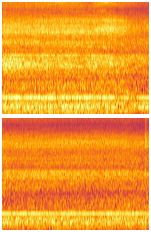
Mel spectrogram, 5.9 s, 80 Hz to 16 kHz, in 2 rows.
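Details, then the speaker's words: 1996 Kirby Generation 4 80th Anniversary vacuum after suction fan replacement, running with vacuum head; steady airy roar with constant mid-pitched whine, no knocks, a bit noisy with age: normal running. "this yeah makes noises now but you know it's getting old what can I say this thing came out in 96"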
